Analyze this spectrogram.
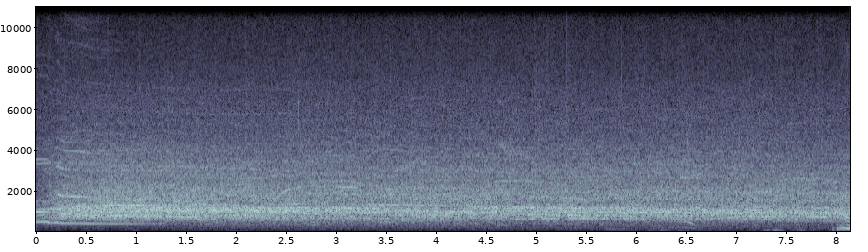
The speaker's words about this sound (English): Give us your most exuberant, your loudest, your warmest applause for Hari Kondabolu.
